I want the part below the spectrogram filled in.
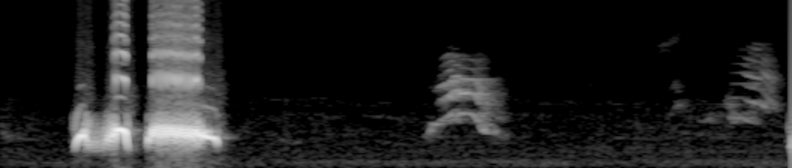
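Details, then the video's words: Spotted dove cooing to incite fighting in the 'thổ pha' voice: one full phrase of double note plus long rolling coo, a faint higher chirp midway, and the next phrase starting at the end. "cu gáy thúc đấu, tieng cu gay kich boi nhanh noi. cu gáy giọng thổ pha"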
